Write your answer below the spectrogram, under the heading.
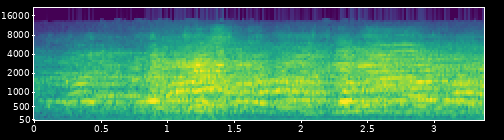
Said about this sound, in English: The crowd got so rowdy at one point that LaMalfa had to leave the stage.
